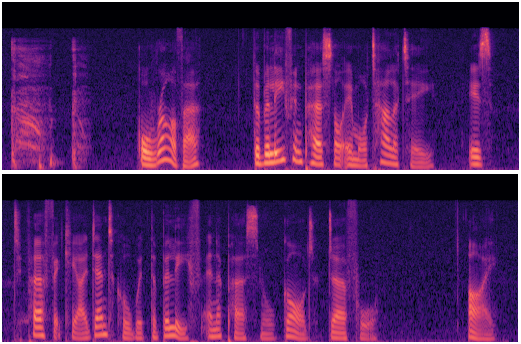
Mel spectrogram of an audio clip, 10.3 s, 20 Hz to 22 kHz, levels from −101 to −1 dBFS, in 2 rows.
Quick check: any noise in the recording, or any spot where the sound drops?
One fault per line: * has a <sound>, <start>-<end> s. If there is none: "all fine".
* has a cough, 0.1-0.9 s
